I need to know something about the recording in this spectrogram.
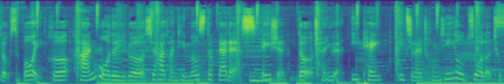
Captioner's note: Korean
